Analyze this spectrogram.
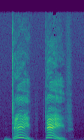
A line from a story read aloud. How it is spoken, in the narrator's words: cried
